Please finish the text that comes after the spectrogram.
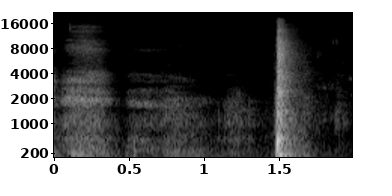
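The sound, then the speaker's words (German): A bottle tips over and hits a hard surface with one sharp knock, preceded by soft rustling and followed by a faint settling rattle. “Das war meine Flasche, die umgefallen ist.”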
